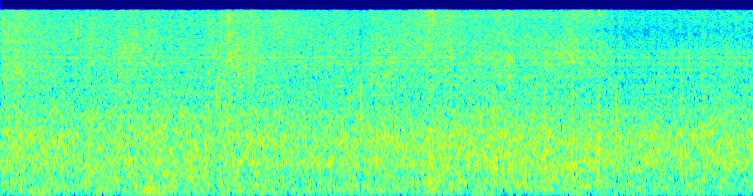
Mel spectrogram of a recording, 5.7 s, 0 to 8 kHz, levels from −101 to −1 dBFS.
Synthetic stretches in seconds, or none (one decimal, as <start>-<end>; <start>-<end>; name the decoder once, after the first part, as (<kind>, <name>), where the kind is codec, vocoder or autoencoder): 3.4-5.7 (vocoder, Vocos)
